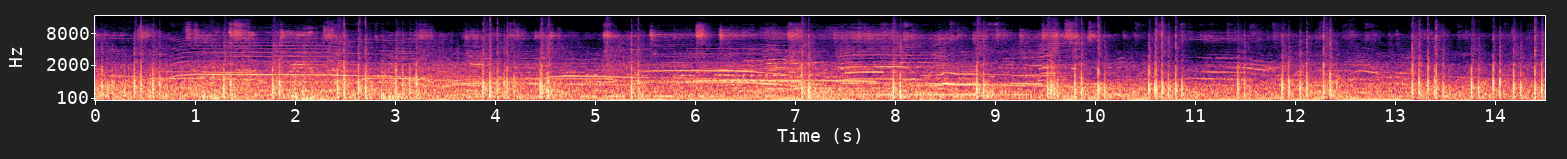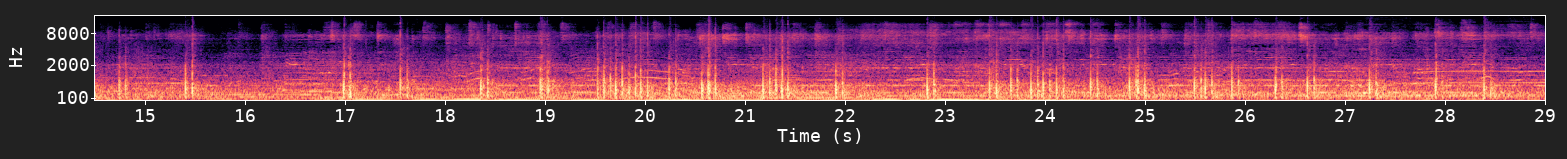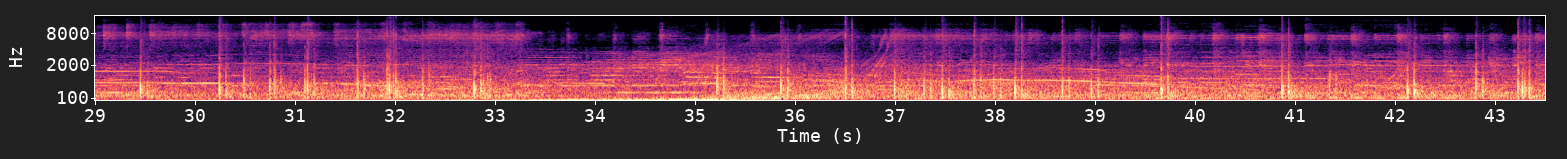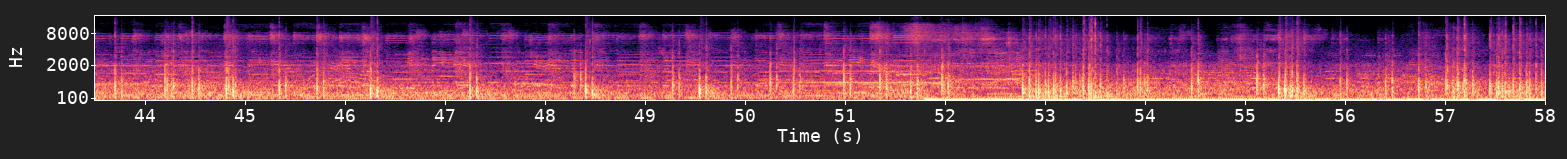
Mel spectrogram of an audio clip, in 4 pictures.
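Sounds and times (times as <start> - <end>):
fireworks bangs and crackles: 0.0 - 58.0.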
